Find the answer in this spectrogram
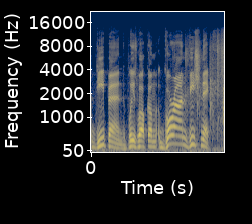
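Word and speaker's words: Višnjić: saying it correctly Goron vishnik that's pretty close what's the actual way to say it uh I would say vishnich but it should be snitch it's good yeah it's good Goran vishnich that's good okay that made it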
